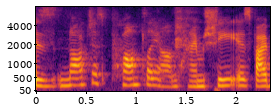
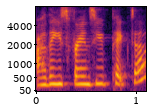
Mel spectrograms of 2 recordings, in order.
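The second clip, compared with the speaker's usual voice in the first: put-on Chiltern accent voice, quieter; 3 semitones higher, 4 dB quieter than usual. Voicing a character who asks about new friends: put-on Chiltern accent. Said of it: "that's just the Chiltern accent".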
